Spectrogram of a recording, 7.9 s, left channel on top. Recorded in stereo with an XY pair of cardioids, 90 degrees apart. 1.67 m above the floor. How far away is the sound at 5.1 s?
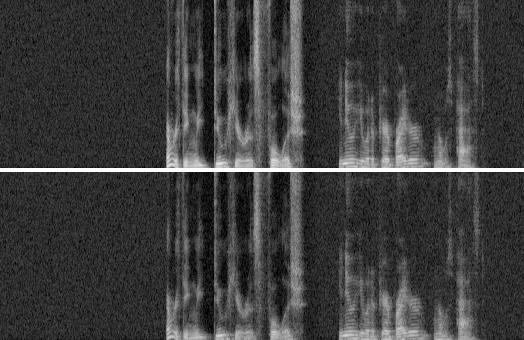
About 1.9 m.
